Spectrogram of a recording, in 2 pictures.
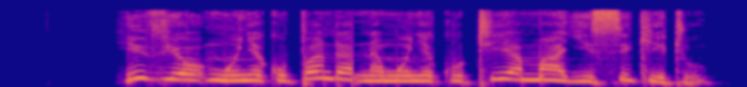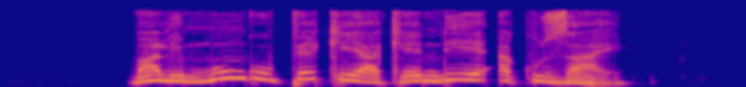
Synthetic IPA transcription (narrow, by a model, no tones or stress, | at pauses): hivjɔmwɛɲɛkupandanamwɛɲɛkutʰiamaʄisikitṵ | ɓalimuŋɡupɛkɛjakɛndijɛʔakuza̰ɛ̰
